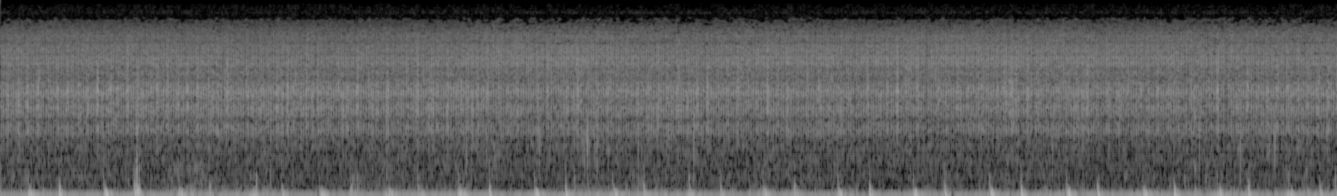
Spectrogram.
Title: My Heartbeat Sounds While Being Sick With The Flu Hugs To You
